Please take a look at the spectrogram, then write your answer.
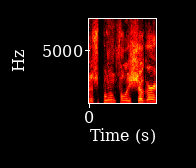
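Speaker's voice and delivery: ordinary talk, nothing marked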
